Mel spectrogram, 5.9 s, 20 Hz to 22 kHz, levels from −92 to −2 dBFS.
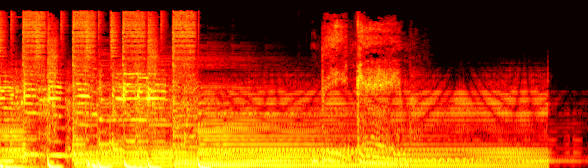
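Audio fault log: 1.10 s and 3.64 s, chunks out of order: at each point a short block of about 5.8 ms plays late, after blocks that should follow it. It is one block late at 1.10 s and two blocks late at 3.64 s. This gives a brief jumbled flick with three hard joins. Unlike a dropout, no audio goes missing, and unlike a repeat, nothing plays twice. Only the order is scrambled.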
